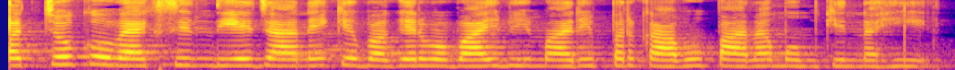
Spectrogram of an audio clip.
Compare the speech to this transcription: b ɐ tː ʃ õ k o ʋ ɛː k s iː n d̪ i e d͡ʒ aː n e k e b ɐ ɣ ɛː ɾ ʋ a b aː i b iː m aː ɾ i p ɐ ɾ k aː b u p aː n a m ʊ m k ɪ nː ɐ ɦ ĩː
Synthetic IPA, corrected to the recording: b ɐ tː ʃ õ k o ʋ ɛː k s iː n d̪ i e d͡ʒ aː n e k e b ɐ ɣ ɛː ɾ ʋ ɐ b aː i b iː m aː ɾ i p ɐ ɾ k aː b u p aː n a m ʊ m k ɪ nː ɐ ɦ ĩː

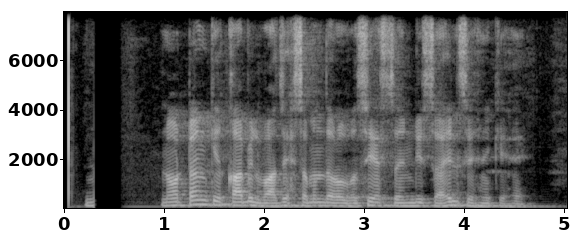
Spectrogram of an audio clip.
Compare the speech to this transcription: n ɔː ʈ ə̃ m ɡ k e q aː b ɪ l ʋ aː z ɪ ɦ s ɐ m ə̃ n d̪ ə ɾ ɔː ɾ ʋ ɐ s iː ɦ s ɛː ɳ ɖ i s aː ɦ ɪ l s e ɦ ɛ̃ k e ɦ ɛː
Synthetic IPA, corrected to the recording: n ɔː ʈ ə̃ ŋ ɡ k e q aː b ɪ l ʋ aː z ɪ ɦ s ɐ m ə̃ n d̪ ə ɾ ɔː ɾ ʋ ɐ s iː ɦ s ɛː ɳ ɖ i s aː ɦ ɪ l s e ɦ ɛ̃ k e ɦ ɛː

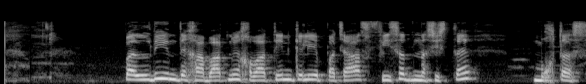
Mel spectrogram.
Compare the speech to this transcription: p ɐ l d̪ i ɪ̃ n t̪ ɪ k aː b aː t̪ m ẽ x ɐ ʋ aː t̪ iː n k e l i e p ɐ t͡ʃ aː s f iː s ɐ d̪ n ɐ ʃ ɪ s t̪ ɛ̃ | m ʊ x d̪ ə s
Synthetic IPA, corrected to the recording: p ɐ l d̪ i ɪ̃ n t̪ ɪ x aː b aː t̪ m ẽ x ɐ ʋ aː t̪ iː n k e l i e p ɐ t͡ʃ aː s f iː s ə d̪ n ɐ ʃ ɪ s t̪ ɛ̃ | m ʊ x t̪ ə s

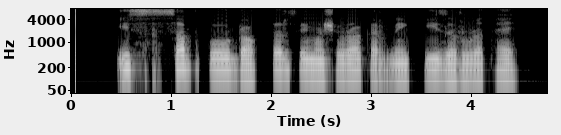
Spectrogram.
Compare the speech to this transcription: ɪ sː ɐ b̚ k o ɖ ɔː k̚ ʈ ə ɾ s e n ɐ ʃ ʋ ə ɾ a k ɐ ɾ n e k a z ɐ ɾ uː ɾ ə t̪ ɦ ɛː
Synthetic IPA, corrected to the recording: ɪ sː ɐ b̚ k o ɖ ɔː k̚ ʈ ə ɾ s e m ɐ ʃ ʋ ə ɾ a k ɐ ɾ n e k i z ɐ ɾ uː ɾ ə t̪ ɦ ɛː

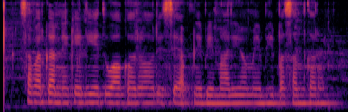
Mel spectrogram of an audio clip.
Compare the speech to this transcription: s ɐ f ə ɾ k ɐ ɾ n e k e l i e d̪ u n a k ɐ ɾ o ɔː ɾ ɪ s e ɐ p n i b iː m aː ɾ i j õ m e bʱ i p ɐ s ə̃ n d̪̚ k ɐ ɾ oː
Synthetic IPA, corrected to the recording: s ɐ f ə ɾ k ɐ ɾ n e k e l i e d̪ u a k ɐ ɾ o ɔː ɾ ɪ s e ɐ p n i b iː m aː ɾ i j õ m ẽ bʱ i p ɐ s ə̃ n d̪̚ k ɐ ɾ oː

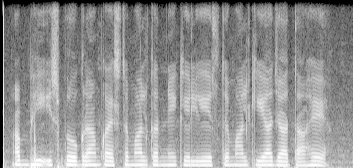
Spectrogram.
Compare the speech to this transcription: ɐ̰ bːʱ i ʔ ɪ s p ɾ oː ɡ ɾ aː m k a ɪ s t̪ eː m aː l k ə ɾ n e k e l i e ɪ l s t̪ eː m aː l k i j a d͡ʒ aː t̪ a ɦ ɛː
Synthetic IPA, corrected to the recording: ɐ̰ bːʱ i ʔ ɪ s p ɾ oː ɡ ɾ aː m k a ɪ s t̪ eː m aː l k ɐ ɾ n e k e l i e ɪ s t̪ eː m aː l k i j a d͡ʒ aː t̪ a ɦ ɛː

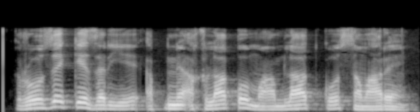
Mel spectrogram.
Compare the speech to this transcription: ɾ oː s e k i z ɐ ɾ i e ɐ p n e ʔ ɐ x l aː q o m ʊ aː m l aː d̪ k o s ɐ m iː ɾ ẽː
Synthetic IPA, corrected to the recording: ɾ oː z e k e z ɐ ɾ i e ɐ p n e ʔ ɐ x l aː q o m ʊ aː m l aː t̪ k o s ɐ m aː ɾ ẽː

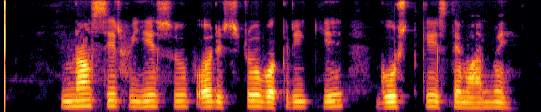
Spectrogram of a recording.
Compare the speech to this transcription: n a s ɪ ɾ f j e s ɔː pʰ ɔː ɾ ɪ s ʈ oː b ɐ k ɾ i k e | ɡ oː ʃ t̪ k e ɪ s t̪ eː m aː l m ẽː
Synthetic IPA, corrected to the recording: n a s ɪ ɾ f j e s uː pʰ ɔː ɾ ɪ s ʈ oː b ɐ k ɾ i k e | ɡ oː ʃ t̪ k e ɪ s t̪ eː m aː l m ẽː

